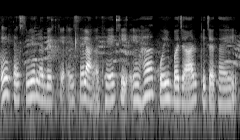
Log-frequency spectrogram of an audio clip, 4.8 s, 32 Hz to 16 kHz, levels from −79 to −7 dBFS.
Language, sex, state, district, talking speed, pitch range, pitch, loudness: Chhattisgarhi, female, Chhattisgarh, Raigarh, 185 wpm, 180-210 Hz, 190 Hz, -18 LUFS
